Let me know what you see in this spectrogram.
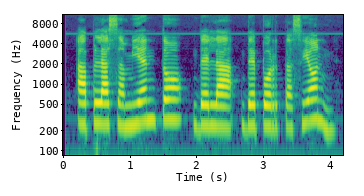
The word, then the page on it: aplazamiento de la deportacion: spanish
